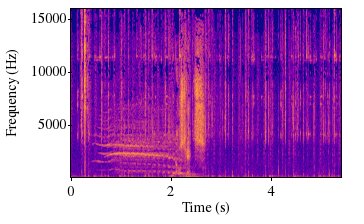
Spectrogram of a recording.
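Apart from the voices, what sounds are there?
horse galloping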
